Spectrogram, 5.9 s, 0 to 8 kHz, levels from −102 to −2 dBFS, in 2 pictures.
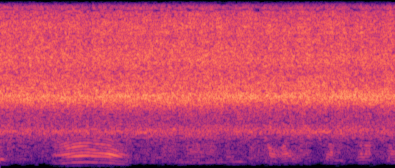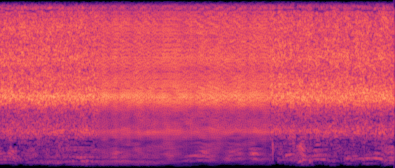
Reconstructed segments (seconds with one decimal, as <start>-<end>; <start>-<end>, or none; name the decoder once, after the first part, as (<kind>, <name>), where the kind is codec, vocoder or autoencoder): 3.7-5.0 (vocoder, Vocos)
